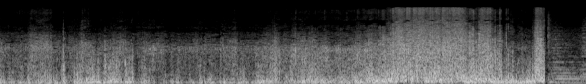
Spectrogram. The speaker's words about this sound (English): So it was like a sunny day too. It was crazy. Crazy wind.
